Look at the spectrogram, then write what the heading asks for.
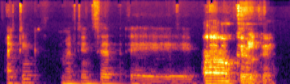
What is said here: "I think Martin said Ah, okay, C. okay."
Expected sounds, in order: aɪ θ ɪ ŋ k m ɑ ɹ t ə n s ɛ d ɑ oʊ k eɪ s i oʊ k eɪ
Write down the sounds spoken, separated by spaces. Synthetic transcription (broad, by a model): aɪ t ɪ ŋ k m ɑ ɹ t ə n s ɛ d ɑ oʊ k eɪ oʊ k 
